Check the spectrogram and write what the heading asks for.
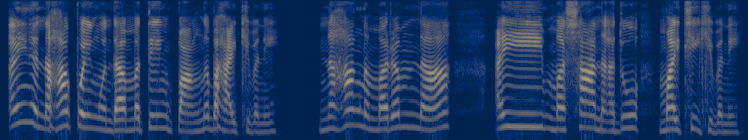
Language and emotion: Manipuri, angry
